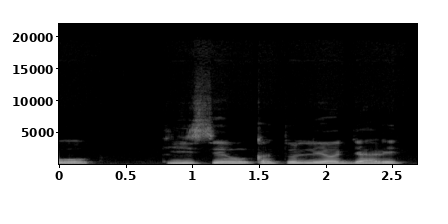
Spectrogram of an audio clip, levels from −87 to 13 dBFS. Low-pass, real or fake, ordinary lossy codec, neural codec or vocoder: 19.8 kHz; real; none; none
